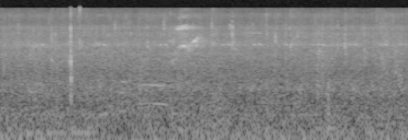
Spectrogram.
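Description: Light rain dripping and pattering, with a single sharp tick just under a second in and a few faint, short, high bird chirps about two seconds in.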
